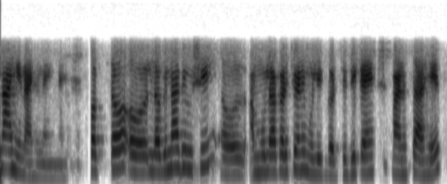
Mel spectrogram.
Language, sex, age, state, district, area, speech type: Marathi, female, 18-30, Maharashtra, Sindhudurg, rural, conversation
